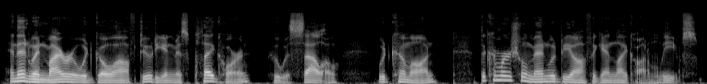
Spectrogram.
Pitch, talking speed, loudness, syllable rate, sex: 110 Hz, 230 wpm, -21 LUFS, 6.1 syllables/s, male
